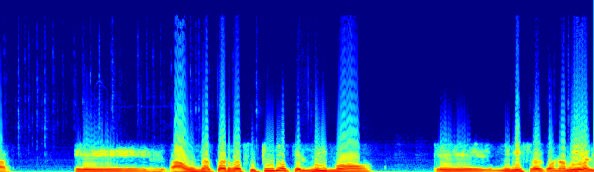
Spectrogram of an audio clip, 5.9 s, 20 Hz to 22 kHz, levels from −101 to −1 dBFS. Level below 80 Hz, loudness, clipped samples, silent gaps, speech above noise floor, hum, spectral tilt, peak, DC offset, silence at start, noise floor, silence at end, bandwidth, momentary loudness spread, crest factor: -40 dBFS; -18 LUFS; under 0.1%; none; 35 dB; none; -9.5 dB/octave; -8 dBFS; under 0.1%; 0 s; -52 dBFS; 0 s; 7.8 kHz; 7 LU; 8 dB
